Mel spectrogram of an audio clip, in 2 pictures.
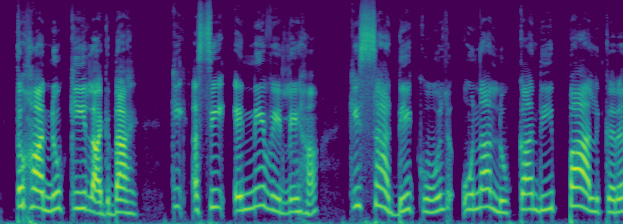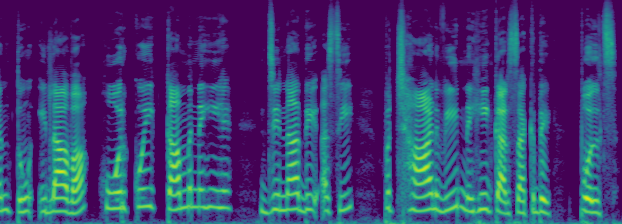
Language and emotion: Punjabi, disgusted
